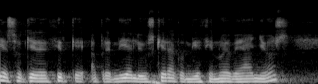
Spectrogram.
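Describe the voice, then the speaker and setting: Dark, mellow female speech with ordinary pitch variation. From Biscay, Basque Country. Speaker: actor. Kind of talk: press conference answer.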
